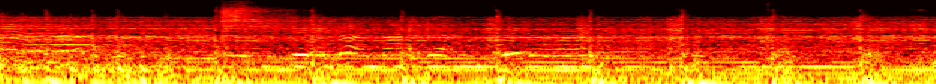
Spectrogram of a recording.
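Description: Live rock band playing loud and steady: electric guitars and a drum kit with several cymbal crashes, and young female voices singing.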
